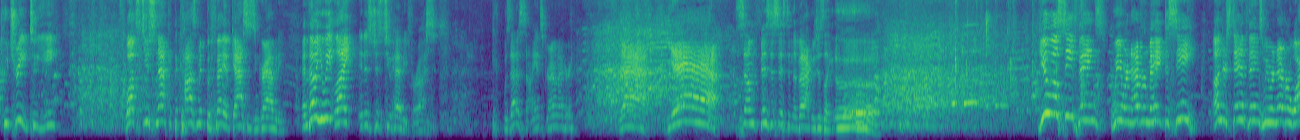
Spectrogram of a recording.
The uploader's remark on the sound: Recorded LIVE at the Historic Green Mill Cocktail Lounge 03/11/23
